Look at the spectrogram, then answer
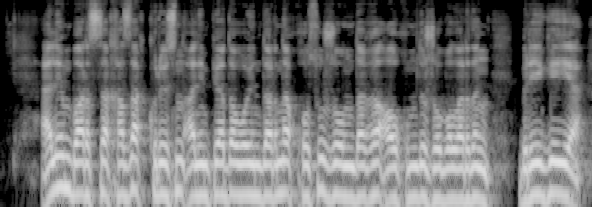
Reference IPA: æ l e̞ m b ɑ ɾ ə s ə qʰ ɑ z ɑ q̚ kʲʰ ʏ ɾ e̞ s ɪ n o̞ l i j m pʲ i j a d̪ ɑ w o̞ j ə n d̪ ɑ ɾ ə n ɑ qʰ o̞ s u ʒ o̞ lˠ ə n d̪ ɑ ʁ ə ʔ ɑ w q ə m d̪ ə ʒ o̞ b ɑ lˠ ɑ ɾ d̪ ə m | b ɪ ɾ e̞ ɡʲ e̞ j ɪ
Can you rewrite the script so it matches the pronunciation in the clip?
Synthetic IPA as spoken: æ l e̞ m b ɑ ɾ ə s ə qʰ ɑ z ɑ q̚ kʲʰ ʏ ɾ e̞ s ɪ n o̞ l i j m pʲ i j a d̪ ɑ w o̞ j ə n d̪ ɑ ɾ ə n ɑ qʰ o̞ s u ʒ o̞ lˠ ə n d̪ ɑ ʁ ə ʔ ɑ w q ə m d̪ ə ʒ o̞ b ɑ lˠ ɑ ɾ d̪ ə ɴ | b ɪ ɾ e̞ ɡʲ e̞ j ɪ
